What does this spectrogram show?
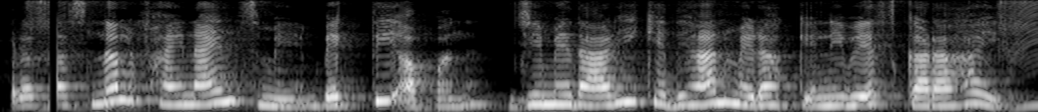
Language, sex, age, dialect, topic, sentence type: Magahi, female, 46-50, Western, banking, statement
